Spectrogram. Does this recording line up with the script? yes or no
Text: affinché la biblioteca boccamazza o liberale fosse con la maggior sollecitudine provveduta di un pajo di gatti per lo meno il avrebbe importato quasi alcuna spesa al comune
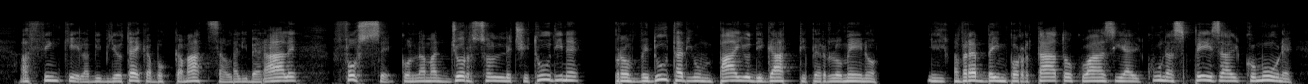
yes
